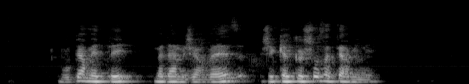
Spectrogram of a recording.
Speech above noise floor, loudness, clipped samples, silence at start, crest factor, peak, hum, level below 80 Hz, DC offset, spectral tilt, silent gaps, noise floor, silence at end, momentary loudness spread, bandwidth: 47 dB; -24 LUFS; under 0.1%; 0.6 s; 18 dB; -6 dBFS; none; -64 dBFS; under 0.1%; -8.5 dB/octave; none; -71 dBFS; 0.9 s; 13 LU; 7 kHz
